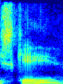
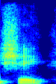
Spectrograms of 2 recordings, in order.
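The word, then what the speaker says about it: Skjei: Is it pronounced Shea? I think it's Shea, right? Or Brady Skay, but I think it's got a K in there, but it's Brady Shea.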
